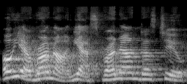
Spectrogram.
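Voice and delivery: normal talking voice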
